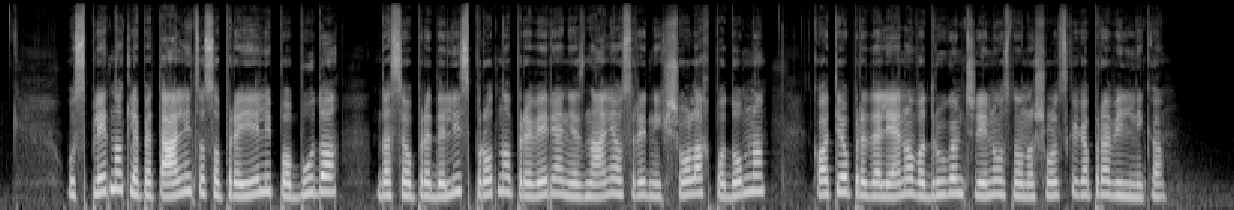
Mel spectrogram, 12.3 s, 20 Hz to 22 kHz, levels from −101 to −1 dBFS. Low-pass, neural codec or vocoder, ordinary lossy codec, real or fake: 19.8 kHz; none; none; real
